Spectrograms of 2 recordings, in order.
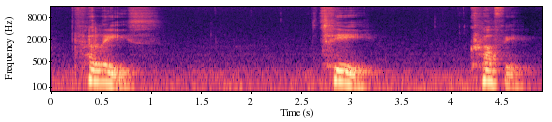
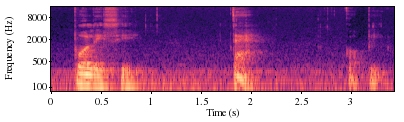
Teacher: P, T, and K are aspirated in English. So you hear a little puff of breath.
